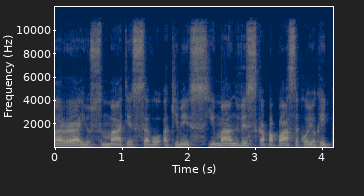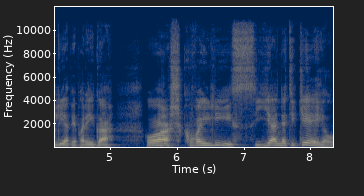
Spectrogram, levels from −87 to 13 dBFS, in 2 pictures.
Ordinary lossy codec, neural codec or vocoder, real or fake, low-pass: AAC, 64 kbps; none; real; 10.8 kHz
